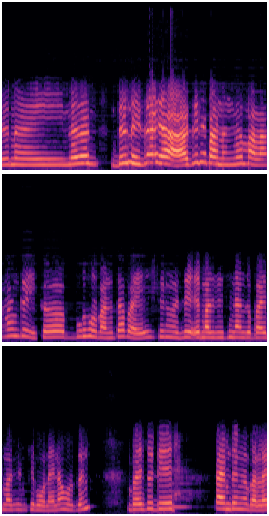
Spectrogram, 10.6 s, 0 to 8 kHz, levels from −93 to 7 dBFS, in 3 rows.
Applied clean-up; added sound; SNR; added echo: neural mask model DeepFilterNet 3.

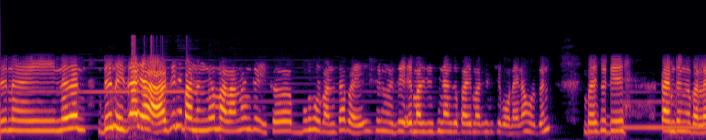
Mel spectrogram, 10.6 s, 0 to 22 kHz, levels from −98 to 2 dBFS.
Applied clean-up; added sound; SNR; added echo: classical method log-MMSE.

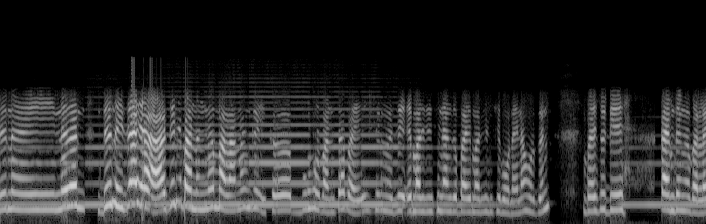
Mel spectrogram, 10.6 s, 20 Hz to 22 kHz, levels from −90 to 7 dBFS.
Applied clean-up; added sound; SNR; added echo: neural mask model RNNoise.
